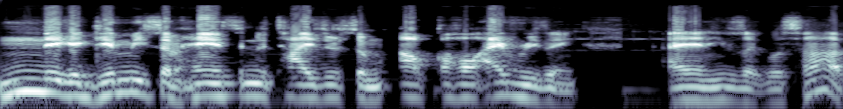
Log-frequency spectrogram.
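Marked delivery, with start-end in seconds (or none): 0.0-2.9 frantic, terrified, loud panicked screaming. Retelling running terrified into another building, reenacting one's own screaming. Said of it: "I was just screaming".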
